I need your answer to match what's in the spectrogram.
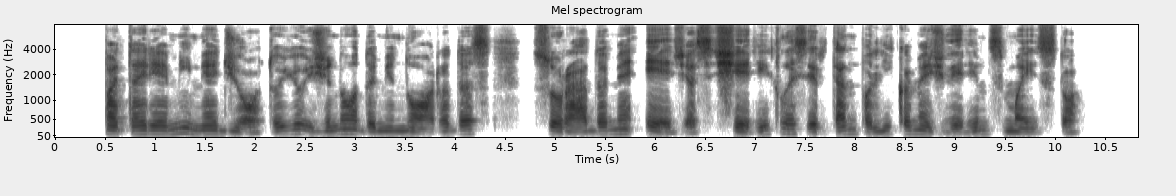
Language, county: Lithuanian, Vilnius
